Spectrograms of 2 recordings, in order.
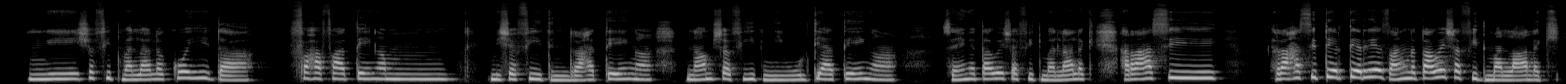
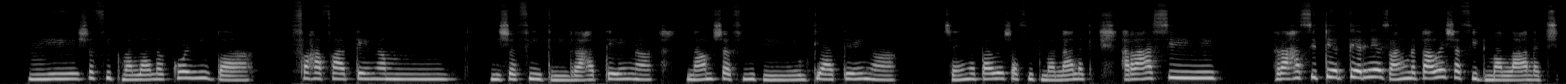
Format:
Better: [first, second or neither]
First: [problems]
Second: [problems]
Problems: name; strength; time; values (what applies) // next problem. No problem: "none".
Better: first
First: none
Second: noise reduction (neural mask model DeepFilterNet 3)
